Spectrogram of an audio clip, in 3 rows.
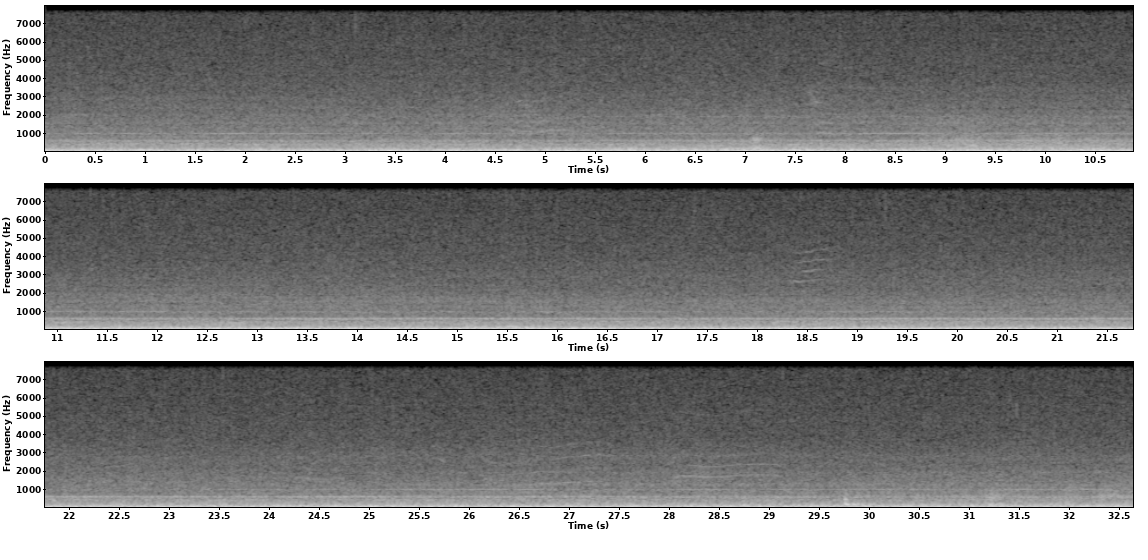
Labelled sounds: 18.3	18.7	killer whale, 2.1 to 4.4 kHz

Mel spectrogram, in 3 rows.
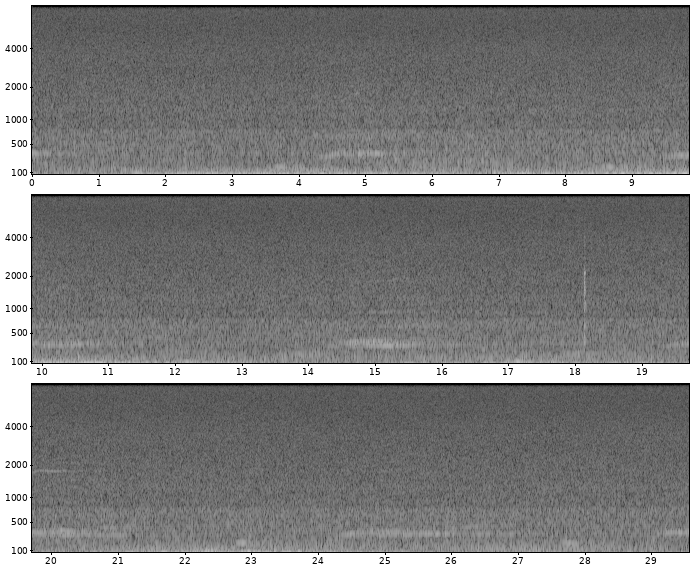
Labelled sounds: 19.7	20.2	humpback whale, 1.7 to 1.9 kHz

